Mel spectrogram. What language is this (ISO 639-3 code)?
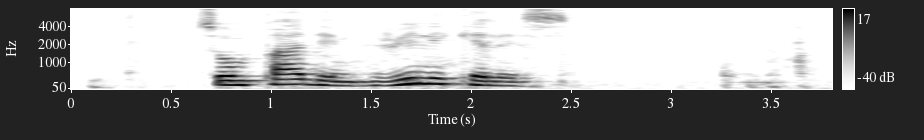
wes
